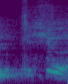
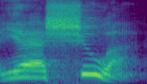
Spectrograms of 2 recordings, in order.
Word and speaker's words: Yeshua: How do you say Jesus' name in Hebrew? Yeshua. Yeah, everybody say it. Yeshua.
